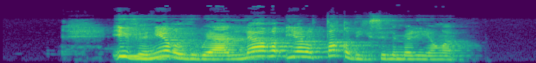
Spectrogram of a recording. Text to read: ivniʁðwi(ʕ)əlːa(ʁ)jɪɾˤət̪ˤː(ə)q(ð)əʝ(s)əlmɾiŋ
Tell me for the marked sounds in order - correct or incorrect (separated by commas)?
correct, correct, incorrect, correct, correct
